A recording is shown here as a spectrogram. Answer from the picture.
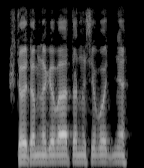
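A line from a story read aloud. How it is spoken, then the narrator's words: Displeased, thoughtful grumble. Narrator (Russian): недовольно проворчал, раздумывая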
